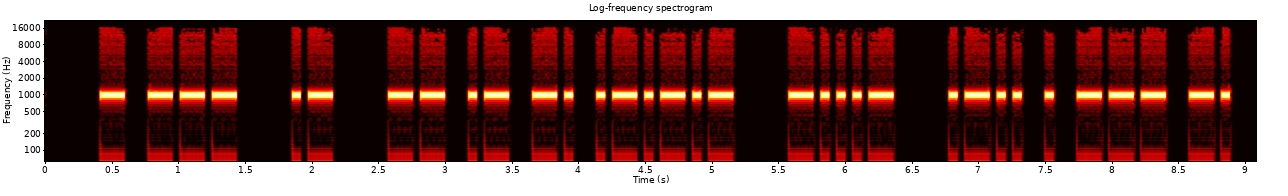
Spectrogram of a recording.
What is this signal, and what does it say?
Morse code, heard as a keyed tone, about 20 wpm, 1000 Hz. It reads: TO A MAN. <BT> LEON
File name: qotdfiles / 20wpm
